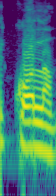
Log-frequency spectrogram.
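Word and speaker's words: column: SOLEMN सोलम, CONDEMN कंडेम, तो यहाँ पर भी N है वो साइलेंट, तो यहाँ पर भी इसको पढ़ेंगे कॉलम, क्या पढ़ेंगे? कॉलम, N नहीं पढ़ा जाएगा।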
